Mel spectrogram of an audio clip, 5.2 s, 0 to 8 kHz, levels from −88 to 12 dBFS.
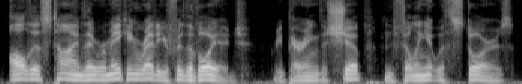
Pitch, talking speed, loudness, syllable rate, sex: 105 Hz, 205 wpm, -16 LUFS, 5.7 syllables/s, male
